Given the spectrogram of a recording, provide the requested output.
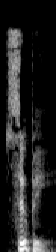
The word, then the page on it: soupy: British English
